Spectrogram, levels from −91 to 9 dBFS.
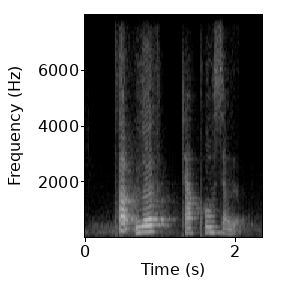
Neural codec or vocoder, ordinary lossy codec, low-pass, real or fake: codec, 16 kHz, 0.5 kbps, X-Codec, HuBERT features, trained on general audio; none; none; fake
